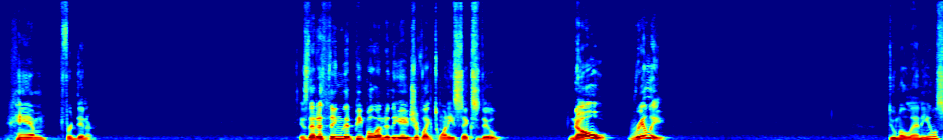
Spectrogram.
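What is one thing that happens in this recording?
A man speaks into a close microphone with animation, in short bursts.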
